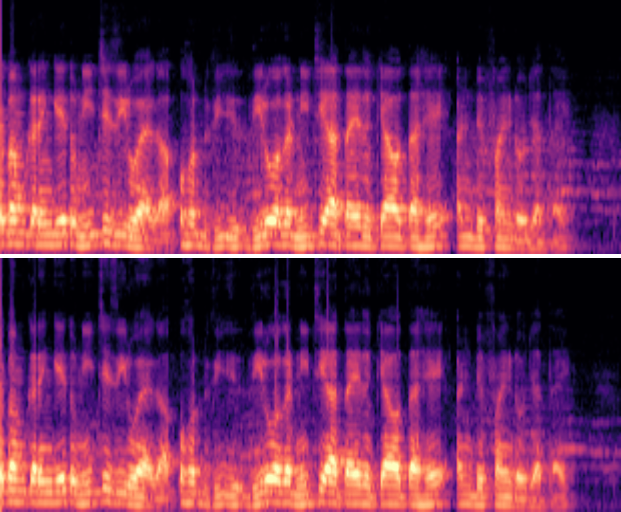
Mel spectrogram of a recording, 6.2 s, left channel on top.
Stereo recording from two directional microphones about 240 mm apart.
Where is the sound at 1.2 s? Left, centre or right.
Centre.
